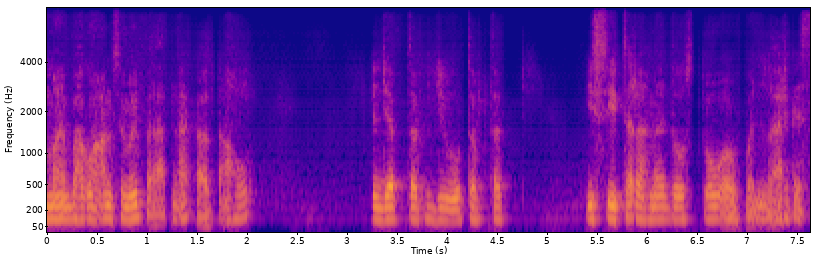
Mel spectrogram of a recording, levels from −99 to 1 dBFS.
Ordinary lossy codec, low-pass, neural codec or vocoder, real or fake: none; none; codec, 16 kHz, 0.5 kbps, X-Codec, WavLM features, trained on Multilingual LibriSpeech; fake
